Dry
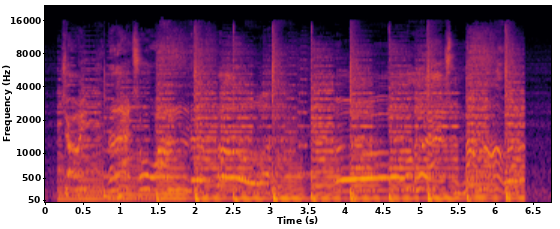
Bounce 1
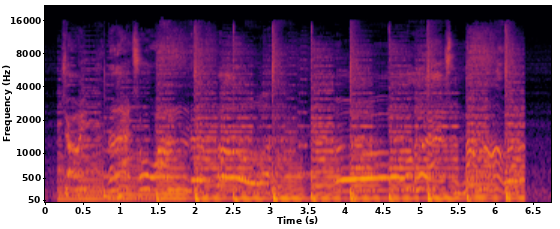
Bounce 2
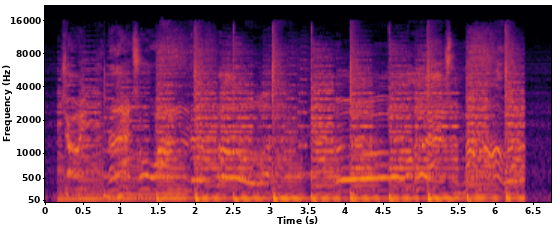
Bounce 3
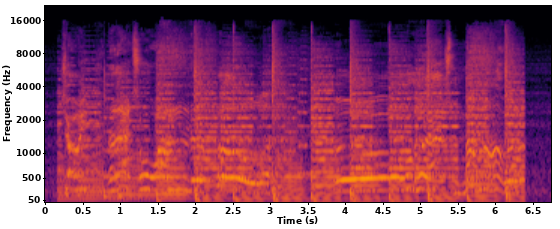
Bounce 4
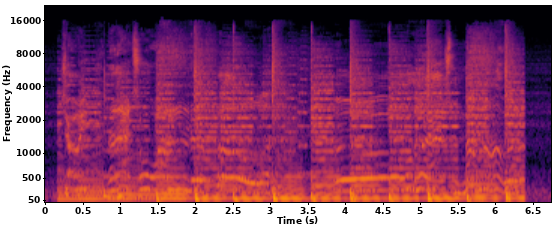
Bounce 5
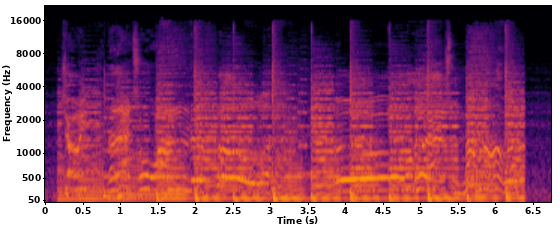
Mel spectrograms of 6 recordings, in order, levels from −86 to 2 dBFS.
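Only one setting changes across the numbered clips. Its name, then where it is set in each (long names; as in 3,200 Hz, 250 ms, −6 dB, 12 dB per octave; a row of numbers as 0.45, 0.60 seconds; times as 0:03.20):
parametric band, centre frequency: 3,000, 260, 86, 770, 7,800 Hertz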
